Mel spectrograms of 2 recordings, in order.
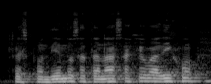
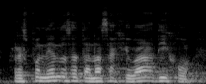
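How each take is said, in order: No difference in how they are said.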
